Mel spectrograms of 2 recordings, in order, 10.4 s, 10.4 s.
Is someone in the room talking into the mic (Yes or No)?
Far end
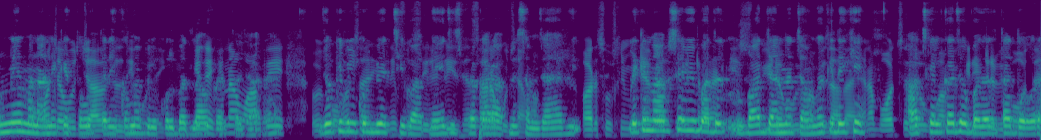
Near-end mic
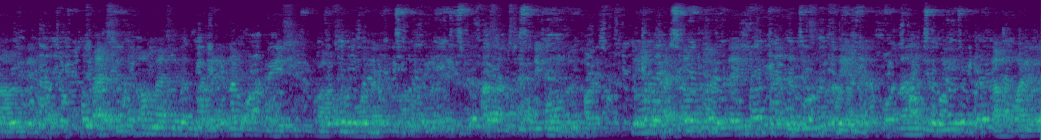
Yes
